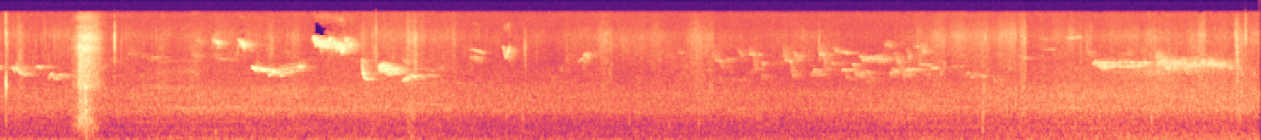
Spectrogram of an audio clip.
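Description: Small woodland birds chirping and calling on and off, with a short steady trill near the end. A single sharp knock about a second in is the loudest sound.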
